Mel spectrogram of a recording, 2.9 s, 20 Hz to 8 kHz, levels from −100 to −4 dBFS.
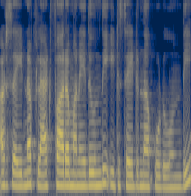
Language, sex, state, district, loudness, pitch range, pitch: Telugu, female, Andhra Pradesh, Guntur, -28 LUFS, 185-200 Hz, 195 Hz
